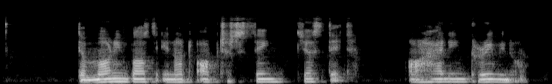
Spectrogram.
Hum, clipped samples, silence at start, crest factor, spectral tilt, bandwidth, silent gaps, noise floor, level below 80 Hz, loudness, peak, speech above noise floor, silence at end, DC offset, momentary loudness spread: none; under 0.1%; 0.8 s; 16 dB; -5.5 dB/octave; 9.4 kHz; none; -66 dBFS; -58 dBFS; -19 LUFS; -2 dBFS; 48 dB; 0.25 s; under 0.1%; 12 LU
